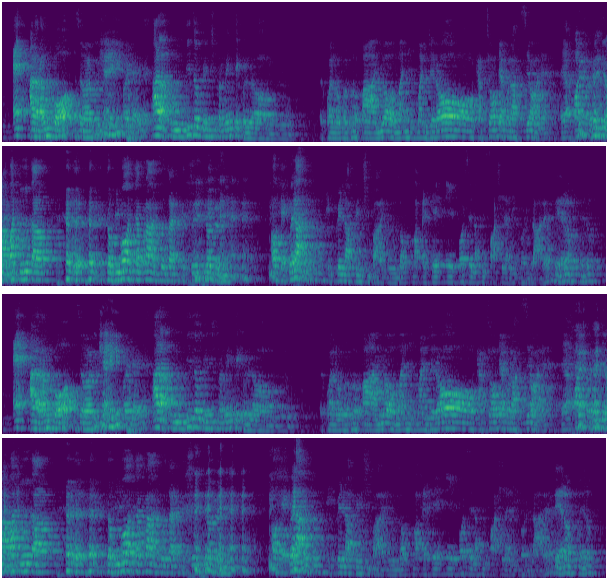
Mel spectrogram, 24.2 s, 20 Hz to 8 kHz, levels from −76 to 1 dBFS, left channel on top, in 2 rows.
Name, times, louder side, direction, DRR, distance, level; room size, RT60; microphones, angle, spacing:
voice 1, 0.2-2.0 2.4-5.8 6.5-16.6 17.5-18.1 18.6-21.6 21.9-23.1, left 2 dB, 35° left, 0 dB, 0.4 m, -32 dB
voice 2, 1.8-2.4 11.4-12.2 15.8-17.0 17.4-17.6 17.9-18.5 23.0-23.9, right 3 dB, 80° right, 1 dB, 0.4 m, -36 dB
3.6 x 2.7 x 3.0 m, 1.2 s
head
